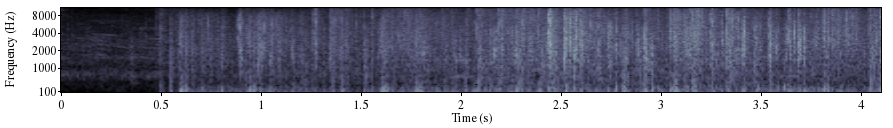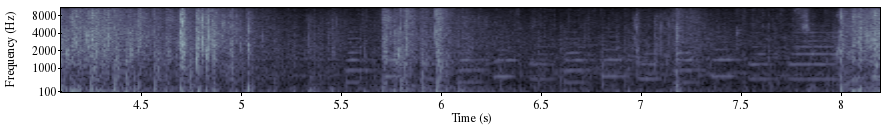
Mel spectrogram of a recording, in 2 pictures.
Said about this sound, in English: Keep firing into them, boys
